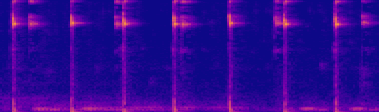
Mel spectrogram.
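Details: Lure recording of a lovebird: crisp, high, doubled ticking notes, each with a short echo-like tail, spaced roughly half a second apart, with a faint low hum between them.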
